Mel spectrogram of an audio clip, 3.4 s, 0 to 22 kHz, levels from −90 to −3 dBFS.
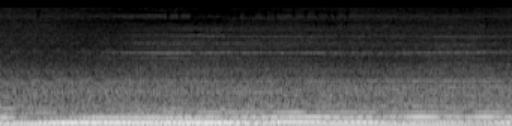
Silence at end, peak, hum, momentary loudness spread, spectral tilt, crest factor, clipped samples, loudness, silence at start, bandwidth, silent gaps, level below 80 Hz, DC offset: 0 s; -8 dBFS; none; 6 LU; -10.5 dB/octave; 10 dB; under 0.1%; -20 LUFS; 0 s; 4.2 kHz; none; -28 dBFS; under 0.1%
